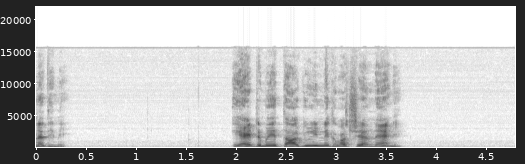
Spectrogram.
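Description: A middle-aged man speaks forcefully into a microphone, close by.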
